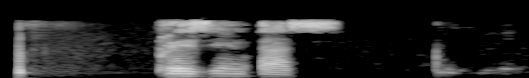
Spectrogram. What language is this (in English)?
Esperanto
